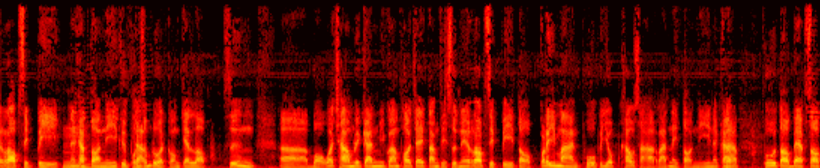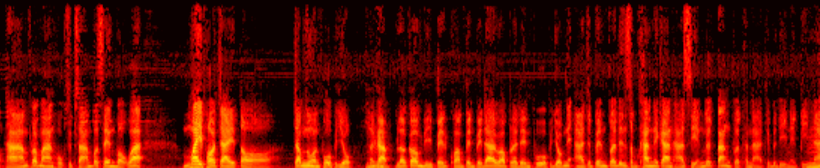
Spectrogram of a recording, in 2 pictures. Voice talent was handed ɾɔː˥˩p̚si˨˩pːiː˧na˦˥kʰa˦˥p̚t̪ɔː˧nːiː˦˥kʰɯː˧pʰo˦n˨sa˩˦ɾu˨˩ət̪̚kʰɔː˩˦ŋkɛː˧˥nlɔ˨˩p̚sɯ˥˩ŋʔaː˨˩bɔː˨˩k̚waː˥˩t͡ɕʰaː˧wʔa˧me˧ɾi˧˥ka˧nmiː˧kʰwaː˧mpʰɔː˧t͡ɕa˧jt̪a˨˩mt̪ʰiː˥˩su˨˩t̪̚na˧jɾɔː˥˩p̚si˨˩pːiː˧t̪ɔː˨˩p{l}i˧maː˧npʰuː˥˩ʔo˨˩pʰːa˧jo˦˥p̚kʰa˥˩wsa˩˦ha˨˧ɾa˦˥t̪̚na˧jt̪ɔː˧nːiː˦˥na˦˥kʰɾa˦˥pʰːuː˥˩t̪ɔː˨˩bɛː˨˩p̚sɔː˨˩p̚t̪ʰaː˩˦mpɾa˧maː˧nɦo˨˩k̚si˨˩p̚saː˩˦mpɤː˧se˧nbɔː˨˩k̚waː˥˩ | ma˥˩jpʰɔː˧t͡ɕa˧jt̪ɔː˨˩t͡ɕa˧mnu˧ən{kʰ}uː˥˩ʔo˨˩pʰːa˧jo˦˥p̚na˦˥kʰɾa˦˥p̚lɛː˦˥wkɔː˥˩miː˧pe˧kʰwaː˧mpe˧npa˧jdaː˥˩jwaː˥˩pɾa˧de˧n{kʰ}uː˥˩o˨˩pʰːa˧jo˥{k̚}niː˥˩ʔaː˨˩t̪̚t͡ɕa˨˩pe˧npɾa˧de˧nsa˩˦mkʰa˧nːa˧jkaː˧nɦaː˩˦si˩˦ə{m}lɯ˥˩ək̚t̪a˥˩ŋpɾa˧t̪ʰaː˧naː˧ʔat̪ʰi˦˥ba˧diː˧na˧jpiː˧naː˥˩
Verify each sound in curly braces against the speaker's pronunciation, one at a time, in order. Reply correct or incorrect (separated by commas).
incorrect, incorrect, incorrect, incorrect, incorrect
